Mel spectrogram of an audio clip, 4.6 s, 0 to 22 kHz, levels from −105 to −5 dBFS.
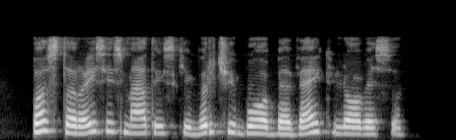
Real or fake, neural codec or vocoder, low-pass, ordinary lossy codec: fake; codec, 16 kHz, 16 kbps, FunCodec, trained on LibriTTS, 50 frames a second; 7.2 kHz; MP3, 96 kbps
